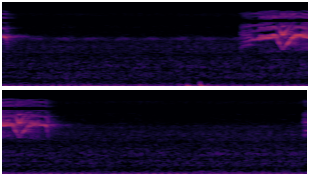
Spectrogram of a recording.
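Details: Brown-eared bulbul giving a quick burst of sharp, high, downward-sweeping chirps, about a second long, amid constant low rumbling background noise.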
